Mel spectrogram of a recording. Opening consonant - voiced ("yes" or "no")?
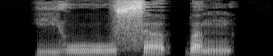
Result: yes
